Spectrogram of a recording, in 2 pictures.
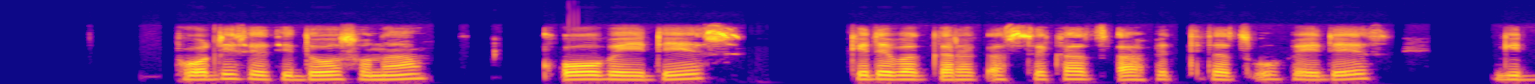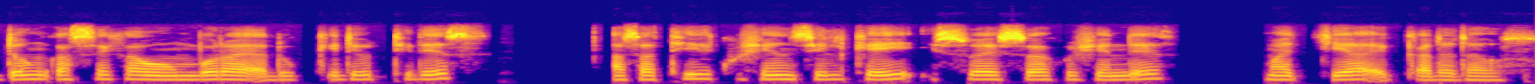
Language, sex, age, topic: Gamo, male, 25-35, government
